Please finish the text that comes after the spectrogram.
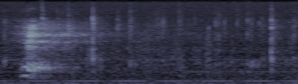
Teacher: hit is shorter in duration you don't fully release the flow of air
